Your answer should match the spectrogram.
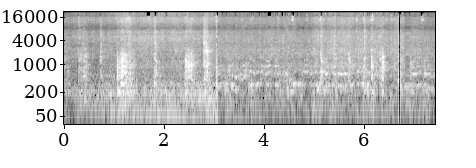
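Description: Onions frying in oil in a small pan for a fish curry, with steady close sizzling and crackling broken by stirring scrapes and occasional louder pops throughout.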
